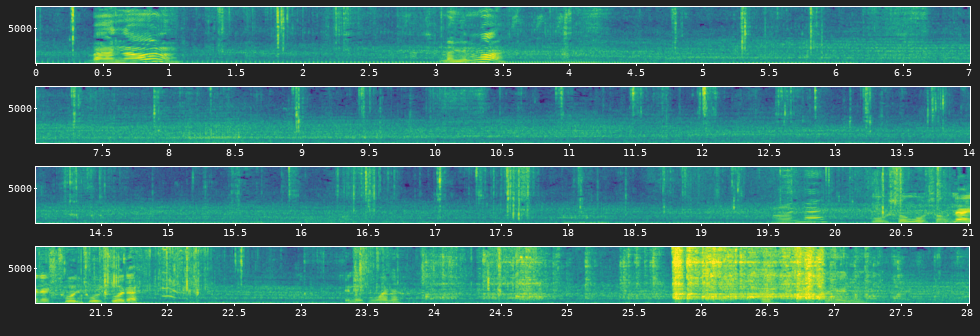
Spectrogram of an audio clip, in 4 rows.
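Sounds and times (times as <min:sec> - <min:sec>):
mouths chewing food: 0:00.0 - 0:25.8, 0:26.8 - 0:28.0
low steady rumble: 0:00.0 - 0:28.0.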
